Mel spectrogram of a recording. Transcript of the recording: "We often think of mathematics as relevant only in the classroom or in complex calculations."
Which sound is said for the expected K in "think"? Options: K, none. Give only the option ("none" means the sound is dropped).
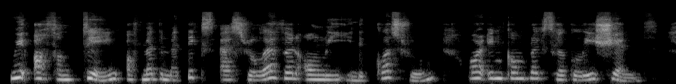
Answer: none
